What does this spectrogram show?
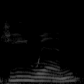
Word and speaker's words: gWEN: is the launcher founder of an organization called Gwen did I pronounce it correctly do you call it yeah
